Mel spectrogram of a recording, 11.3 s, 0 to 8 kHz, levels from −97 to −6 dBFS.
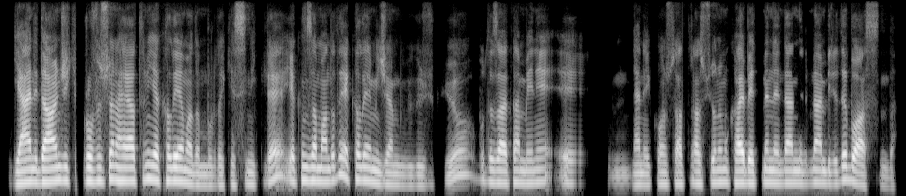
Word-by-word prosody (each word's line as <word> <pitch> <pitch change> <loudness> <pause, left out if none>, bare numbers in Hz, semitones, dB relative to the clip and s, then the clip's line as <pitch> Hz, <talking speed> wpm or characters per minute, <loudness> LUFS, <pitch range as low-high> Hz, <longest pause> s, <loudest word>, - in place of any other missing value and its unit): yani, 140 +2 +4
daha 150 0 +8
önceki 160 -1 0
profesyonel 155 +2 +1
hayatımı 155 +3 +3
yakalayamadım 150 -8 +2
burada 110 0 -7
kesinlikle. 115 +1 -7
Yakın 135 +9 -1
zamanda 155 -1 +2
da - - -1
yakalayamayacağım 150 - -1
gibi 110 -1 -10
gözüküyor. 110 - -7
Bu 165 -2 -12
da 145 - -2
zaten 135 0 +1
beni, 135 +1 -3
eee, 130 0 -9 0.3
ımm, 70 +1 -15
yani, 120 -1 -4
konsantrasyonumu 130 +3 -4
kaybetme 135 0 +2
nedenlerimden 135 0 -1
biri 130 0 -6
de 170 0 +1
bu 145 - +5
aslında. 105 -4 -5
135 Hz, 150 wpm, -21 LUFS, 120-150 Hz, 0.3 s, daha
